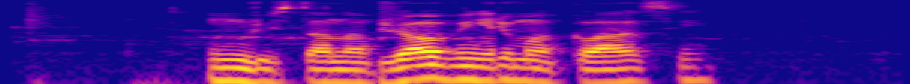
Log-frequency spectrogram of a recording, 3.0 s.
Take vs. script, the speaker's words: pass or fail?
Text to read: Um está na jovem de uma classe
pass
